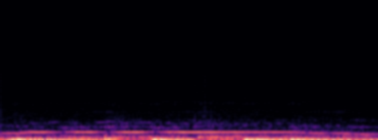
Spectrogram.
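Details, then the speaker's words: Old MKC transistor power amplifier after repair (had no speaker output; zeners and parts replaced): clean music with bass and steady tone, no crackle, dropouts or hum; now plays normally. "ตอนนี้กันสำเร็จให้พลอยแล้วเสียงดังปกติ"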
